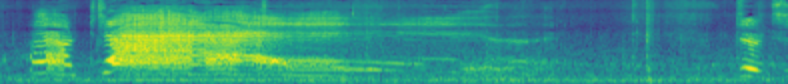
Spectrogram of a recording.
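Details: Child crying: a short sharp burst, then a loud tonal wailing cry fading into whimpers; crying.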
